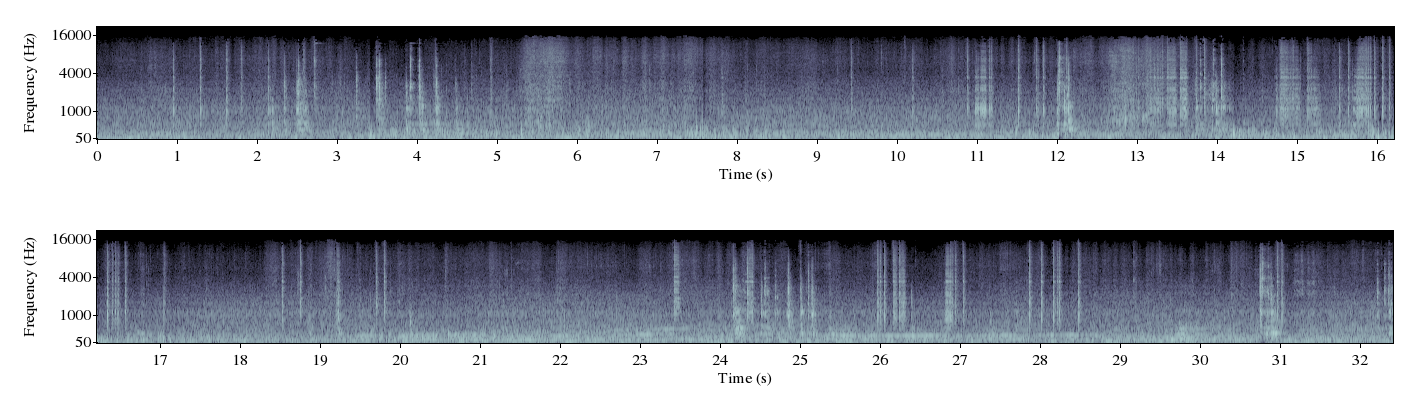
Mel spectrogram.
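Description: A wrench clicking and scraping on the metal flare nut of a rear brake line fitting as it is worked loose. Underneath runs a steady low background vehicle hum, with an engine note rising in pitch in the second half.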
